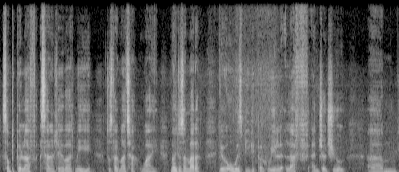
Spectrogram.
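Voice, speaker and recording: Man, French accent, middle-aged, calm advising tone, medium pitch, faint hiss. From France. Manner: calm, advising, laughs often, many ums. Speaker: therapist answering live chat questions. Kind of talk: livestream Q&A.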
